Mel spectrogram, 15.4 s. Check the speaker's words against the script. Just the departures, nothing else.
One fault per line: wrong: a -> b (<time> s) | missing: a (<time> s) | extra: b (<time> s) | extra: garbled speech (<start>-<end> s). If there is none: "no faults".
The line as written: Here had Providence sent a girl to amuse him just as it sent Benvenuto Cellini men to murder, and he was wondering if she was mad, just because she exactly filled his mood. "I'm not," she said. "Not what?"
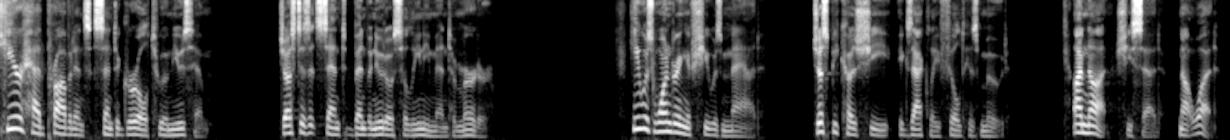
missing: and (6.2 s)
